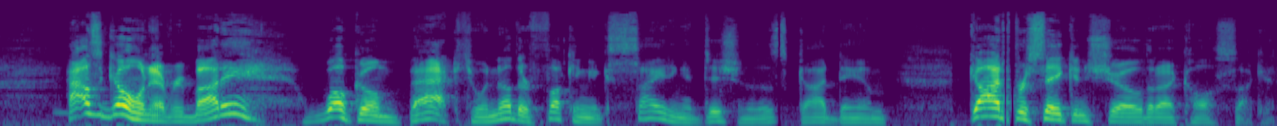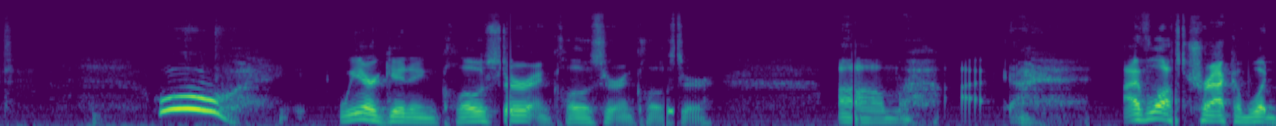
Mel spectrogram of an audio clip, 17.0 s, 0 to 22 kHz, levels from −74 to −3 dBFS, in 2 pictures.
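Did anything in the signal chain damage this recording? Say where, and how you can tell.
Yes, at the codec stage: corrupt frame muted. Silence cuts in abruptly at 5.18 s after "fucking exciting edition of", then at 6.69, 11.83 after "are getting", 12.94 after "and closer and", 14.19 and 16.33 s. Each gap lasts 60 to 150 ms. The decoder rejected damaged frames and silence filled them. Timing stays intact.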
